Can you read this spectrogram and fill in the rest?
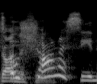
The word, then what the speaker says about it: O'Shaughnessy: Did you just say O'Shaughnessy? Did you just say the G? – Yeah. – O'Shaughnessy. It's O'Shaughnessy. The G is silent.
